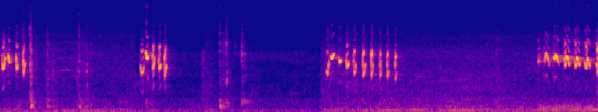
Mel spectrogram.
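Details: Calling female yellow-vented bulbul, used to make males sing, produces quick rattling trills and a few isolated chirps, with longer chattering runs near the middle and end.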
